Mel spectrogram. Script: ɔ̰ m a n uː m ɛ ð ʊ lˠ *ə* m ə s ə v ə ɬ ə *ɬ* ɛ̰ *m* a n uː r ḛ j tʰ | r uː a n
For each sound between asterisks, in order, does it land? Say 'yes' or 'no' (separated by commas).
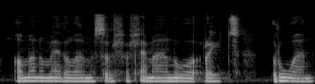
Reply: no, yes, yes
